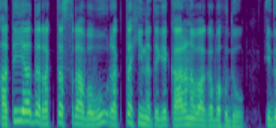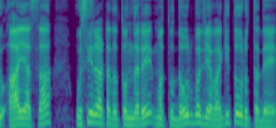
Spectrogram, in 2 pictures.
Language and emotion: Kannada, neutral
